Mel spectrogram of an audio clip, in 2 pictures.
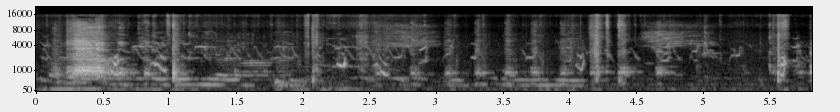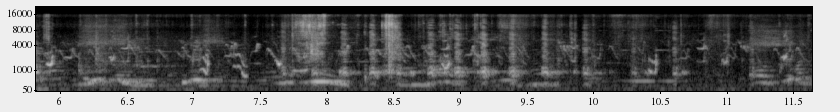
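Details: Grey francolin (teetar) chicks while feeding, giving many short high peeping chirps that slide downward, mixed with soft clicks and taps and low clucking notes throughout.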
